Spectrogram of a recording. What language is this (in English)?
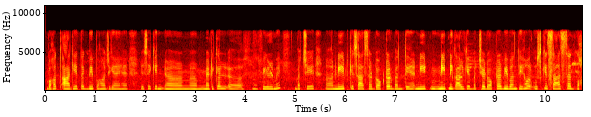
Urdu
